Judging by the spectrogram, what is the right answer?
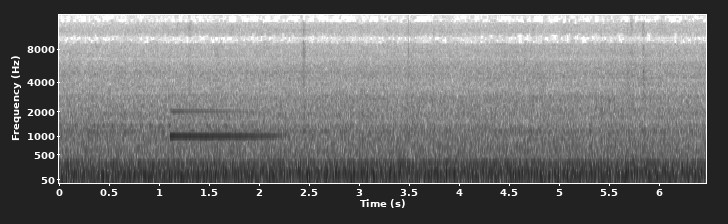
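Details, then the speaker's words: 2008 Jeep Liberty after no crank, no power, no communication fault, reinstalling fuse with jumper revived TIPM: quiet steady low idle with even rhythm and short chime, running fine; TIPM considered bad. "um so I guess I shocked that tip um back to life uh very odd and it starts"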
